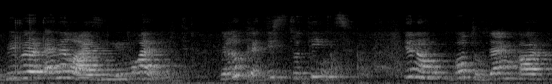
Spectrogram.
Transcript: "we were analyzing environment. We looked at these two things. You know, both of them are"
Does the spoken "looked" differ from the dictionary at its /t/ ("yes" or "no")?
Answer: yes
